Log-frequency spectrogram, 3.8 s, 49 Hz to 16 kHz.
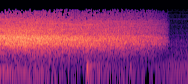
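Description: Audience applause for a speaker on the radio show Patriot Broadcast from the Trenches, 89.5 Micro FM, Chiloquin: a dense steady wash of clapping that holds for about three seconds, eases slightly, then cuts off abruptly. No one speaks over it.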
